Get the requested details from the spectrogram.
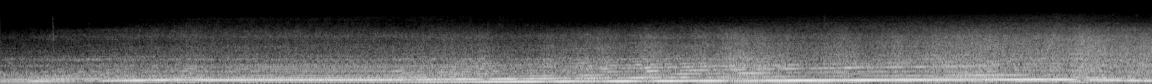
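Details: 2016 Subaru WRX with a flex-fuel kit throwing flex-fuel errors, full-throttle dyno pull: engine pitch climbs smoothly under full load, even and clean with no pinging or rattle; no knock found in logs, normal run.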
